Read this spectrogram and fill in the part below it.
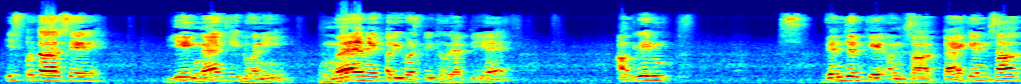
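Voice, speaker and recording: A man teaching a Hindi grammar lesson, speaking deliberately and repeating example words to show how they are pronounced. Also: a little high. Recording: echoey room, distant mic, faint noise.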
